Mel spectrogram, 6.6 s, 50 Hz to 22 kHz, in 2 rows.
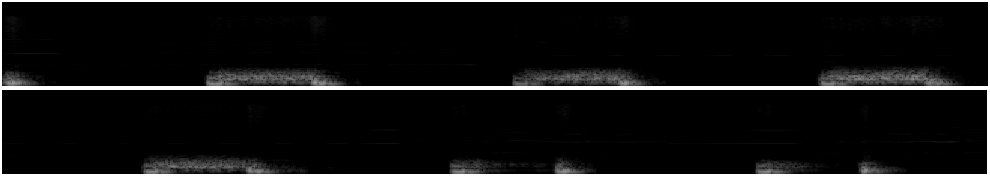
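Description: Regular scratchy, rasping heart sounds near 59 a minute, a pericardial friction rub heard in pericardial disease.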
